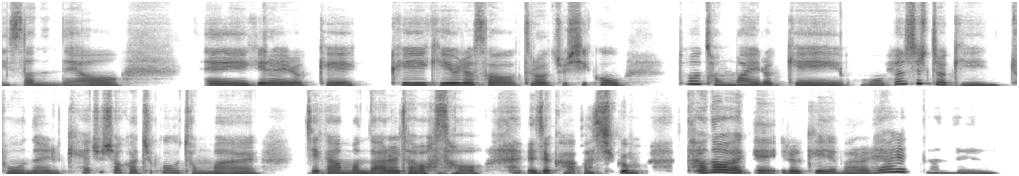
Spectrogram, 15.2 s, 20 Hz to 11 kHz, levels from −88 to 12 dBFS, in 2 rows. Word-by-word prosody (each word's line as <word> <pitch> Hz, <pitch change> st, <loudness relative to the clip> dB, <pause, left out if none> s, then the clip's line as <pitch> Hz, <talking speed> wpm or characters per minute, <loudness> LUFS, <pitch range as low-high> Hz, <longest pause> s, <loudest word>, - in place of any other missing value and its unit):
있었는데요. 180 Hz, 0 st, -3 dB, 0.6 s
제 205 Hz, -, -2 dB, 0.2 s
얘기를 225 Hz, +5 st, +3 dB
이렇게 185 Hz, -1 st, -2 dB, 0.2 s
귀 235 Hz, +1 st, +2 dB
기울여서 225 Hz, -7 st, +4 dB
들어주시고 195 Hz, +5 st, -1 dB, 0.4 s
또 355 Hz, -1 st, +1 dB
정말 245 Hz, -1 st, -2 dB
이렇게 200 Hz, -2 st, -1 dB, 0.2 s
어 205 Hz, -1 st, -7 dB
현실적인 270 Hz, -, 0 dB
조언을 195 Hz, +4 st, -2 dB
이렇게 200 Hz, +7 st, -6 dB
해 275 Hz, -, -4 dB
주셔 300 Hz, -2 st, 0 dB
가지고 250 Hz, +6 st, -5 dB
정말 185 Hz, -3 st, -3 dB, 0.3 s
제가 220 Hz, -, 0 dB
1 235 Hz, +1 st, 0 dB
번 220 Hz, -5 st, +1 dB
날을 205 Hz, +7 st, +4 dB
잡아서 170 Hz, -5 st, 0 dB, 0.3 s
이제 195 Hz, -, +4 dB
가 175 Hz, -, -4 dB
가지고 195 Hz, +6 st, +3 dB, 0.4 s
단호하게 230 Hz, -, +5 dB
이렇게 215 Hz, -1 st, +1 dB
말을 190 Hz, +2 st, -3 dB
해야겠다는 230 Hz, -, -3 dB
200 Hz, 295 characters per minute, -22 LUFS, 190-235 Hz, 0.6 s, 단호하게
